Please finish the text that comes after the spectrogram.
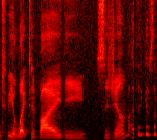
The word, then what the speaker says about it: Sejm: be elected by the Sejm, I think is the pronunciation. No, it wouldn't be a J. I've been missing this the entire time. It's in Poland, so the J would be a Y, Sejm.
